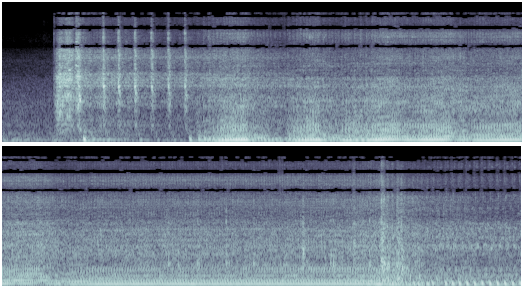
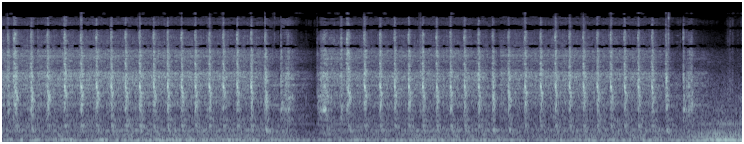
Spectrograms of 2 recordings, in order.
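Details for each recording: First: Scooter restarted after about two years unused, plug removed and dried: quick cranking pulses, catches about two seconds in, revs and settles to even putter; owner thinks stale fuel plus flooding from repeated cranking caused the no-start. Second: Scooter restarted after nearly two years unused, air filter cleaned and refitted: quick even starter pulses with a brief stop, engine turns over and coughs but won't start; excess cranking risks flooding.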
